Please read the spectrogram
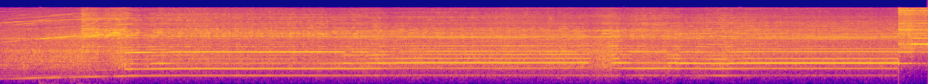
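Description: CNC router spindle motor spinning up with a rising whine over the first second or so, then running at a steady high-pitched whine. There is a brief dip about seven and a half seconds in, and the sound changes abruptly near the end.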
